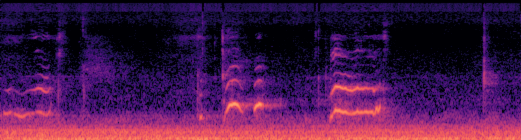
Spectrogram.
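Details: A cat eating its food aggressively gives short meows with strong harmonics: one near the start, two brief rising calls around two seconds, and a longer wavering meow near three and a half seconds, over steady low room hum.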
